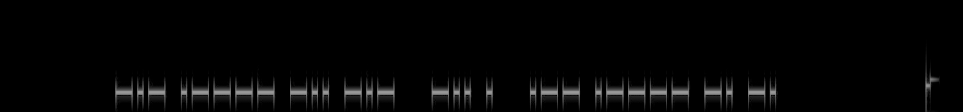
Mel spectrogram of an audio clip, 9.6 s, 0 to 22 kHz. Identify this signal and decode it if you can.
Morse code, heard as a keyed tone, about 22 wpm, 700 Hz. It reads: K1DK DE W1NN
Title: USA Callsign DE Callsign - 4 Characters - 22wpm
